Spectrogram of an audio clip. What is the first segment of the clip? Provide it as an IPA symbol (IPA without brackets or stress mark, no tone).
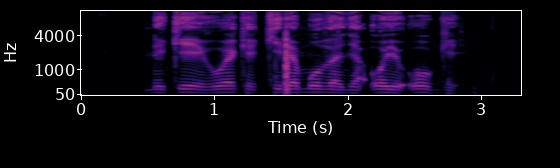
n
